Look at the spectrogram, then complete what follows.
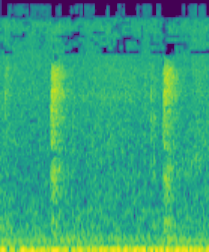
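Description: Two slow, evenly spaced ticks of an inlaid walnut-wood pendulum clock, about a second apart, crisp, over a steady low hum in a quiet salon with old prints and rugs, with no one speaking.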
